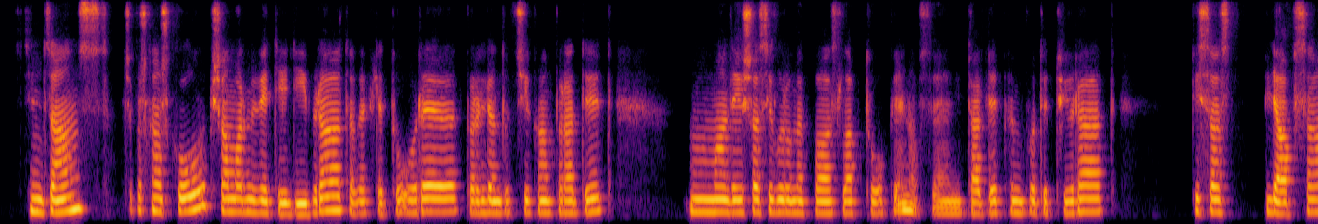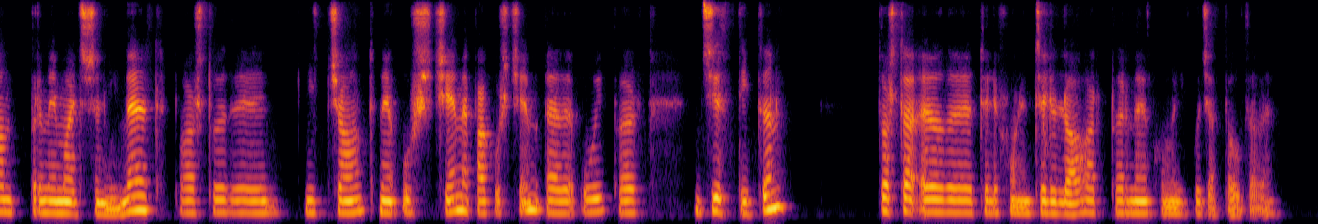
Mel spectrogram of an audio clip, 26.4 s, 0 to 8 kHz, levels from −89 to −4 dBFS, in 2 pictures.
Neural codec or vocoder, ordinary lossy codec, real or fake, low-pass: none; none; real; none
